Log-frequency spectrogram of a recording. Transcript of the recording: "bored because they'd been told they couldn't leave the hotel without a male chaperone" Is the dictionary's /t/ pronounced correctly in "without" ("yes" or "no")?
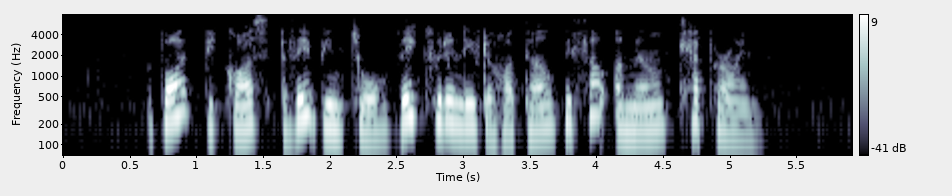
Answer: yes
